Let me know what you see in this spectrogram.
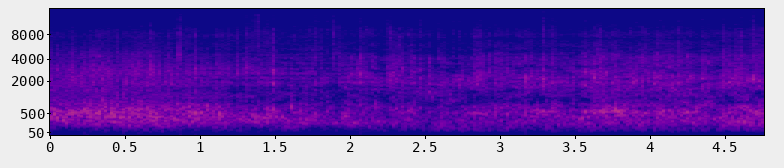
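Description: A line of plastic toy trucks rolling over rough concrete: a steady rolling noise of hard plastic wheels with light clicks and rattles.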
